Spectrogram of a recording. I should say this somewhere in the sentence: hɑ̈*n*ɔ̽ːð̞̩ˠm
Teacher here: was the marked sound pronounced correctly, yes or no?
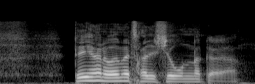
yes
